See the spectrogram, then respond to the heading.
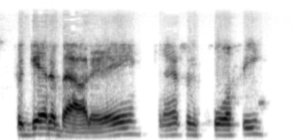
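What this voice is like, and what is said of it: Exaggerated put-on New Jersey accent. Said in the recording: “I guess that's what they want me to sound like, or think I sound like, or think Jersey people sound like.”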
